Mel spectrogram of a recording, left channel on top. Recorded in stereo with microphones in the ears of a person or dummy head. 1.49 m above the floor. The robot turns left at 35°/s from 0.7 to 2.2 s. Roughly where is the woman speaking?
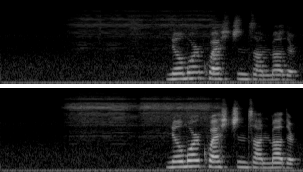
Right.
